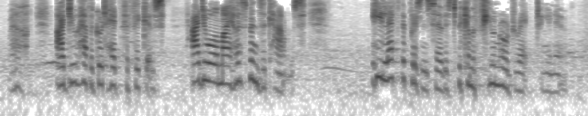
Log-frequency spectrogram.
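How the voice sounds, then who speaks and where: A put-on character voice at a very fast pace. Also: woman, high pitch for a woman, ordinary pitch variation. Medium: short film. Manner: blunt, self-important.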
